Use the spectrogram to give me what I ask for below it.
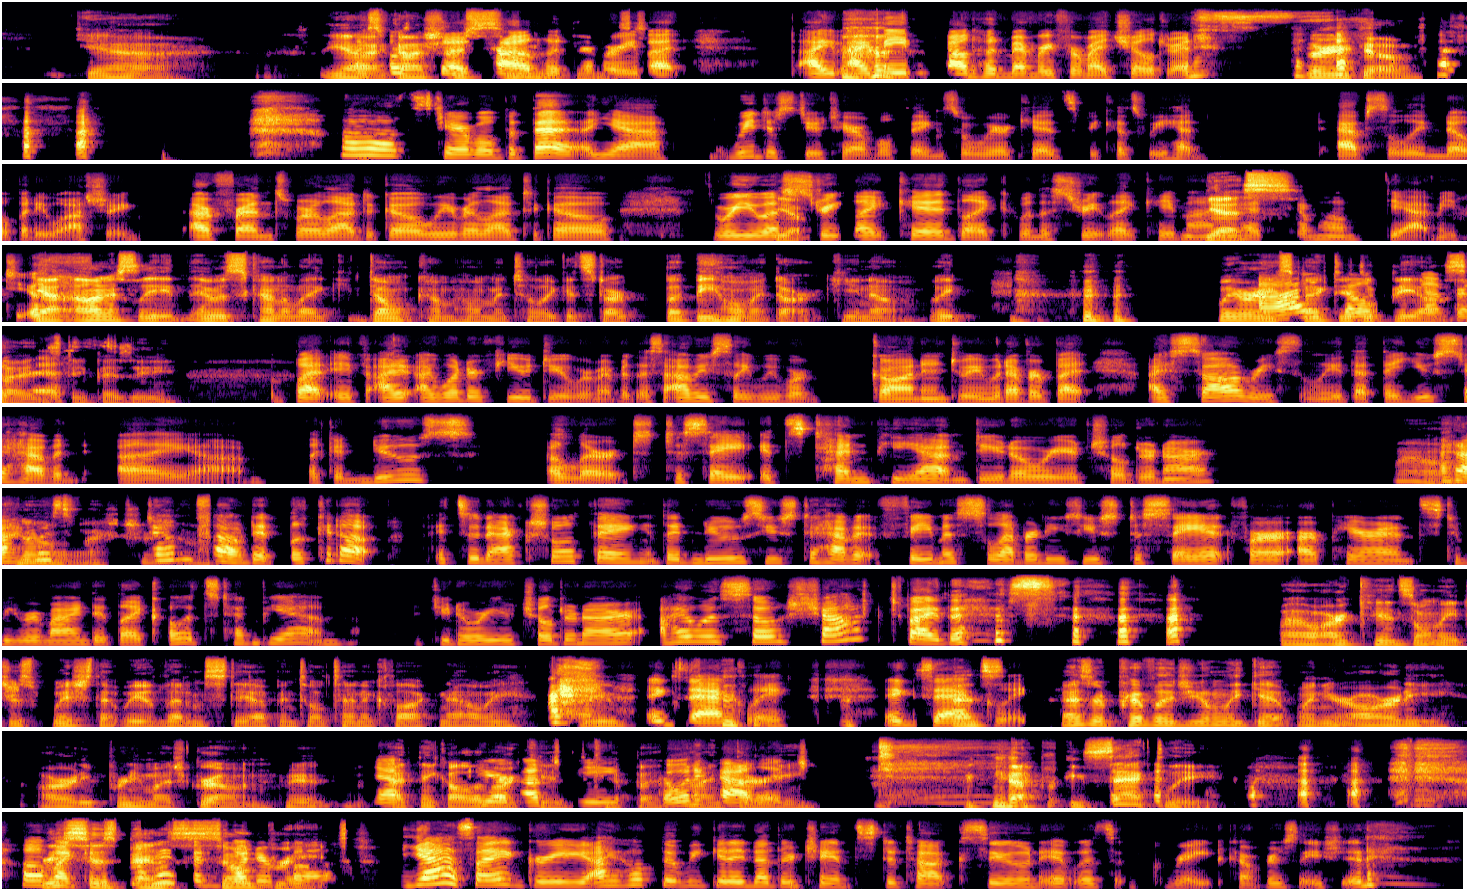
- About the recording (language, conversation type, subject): English, unstructured, What’s a childhood memory that always makes you smile?
- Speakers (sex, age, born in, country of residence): female, 45-49, United States, United States; male, 45-49, United States, United States
- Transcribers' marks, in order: chuckle; laugh; laugh; chuckle; tapping; laughing while speaking: "this"; laugh; scoff; chuckle; laugh; laughing while speaking: "Yep"; stressed: "exactly"; other background noise; chuckle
